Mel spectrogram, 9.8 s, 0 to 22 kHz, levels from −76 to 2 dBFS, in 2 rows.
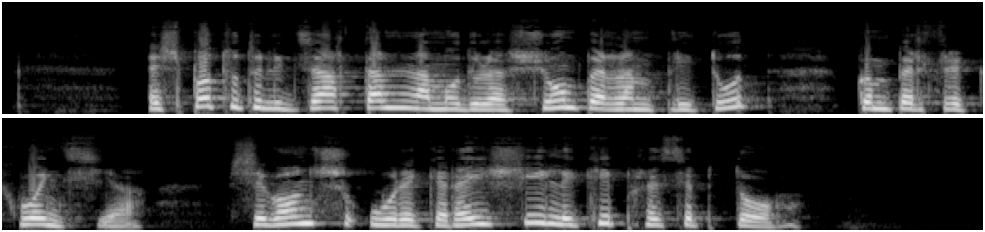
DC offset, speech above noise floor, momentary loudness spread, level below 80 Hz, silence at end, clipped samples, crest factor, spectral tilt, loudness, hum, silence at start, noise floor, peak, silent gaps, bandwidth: under 0.1%; 60 dB; 9 LU; -58 dBFS; 0.95 s; under 0.1%; 14 dB; -7 dB/octave; -15 LUFS; none; 0.75 s; -75 dBFS; -2 dBFS; none; 9 kHz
